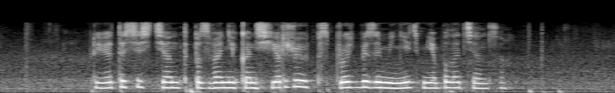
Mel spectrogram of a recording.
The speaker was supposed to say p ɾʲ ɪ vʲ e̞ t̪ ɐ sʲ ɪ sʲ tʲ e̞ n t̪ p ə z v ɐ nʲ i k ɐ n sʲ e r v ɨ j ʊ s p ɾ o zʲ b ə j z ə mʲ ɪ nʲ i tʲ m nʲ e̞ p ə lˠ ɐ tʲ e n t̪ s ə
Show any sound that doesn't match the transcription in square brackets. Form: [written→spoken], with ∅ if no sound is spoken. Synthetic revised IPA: p ɾʲ ɪ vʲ e̞ t̪ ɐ sʲ ɪ sʲ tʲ e̞ n t̪ p ə z v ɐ nʲ i k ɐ n sʲ e r [v→ʐ] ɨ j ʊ s p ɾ o zʲ b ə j z ə mʲ ɪ nʲ i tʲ m nʲ e̞ p ə lˠ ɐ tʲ e n t̪ s ə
